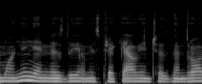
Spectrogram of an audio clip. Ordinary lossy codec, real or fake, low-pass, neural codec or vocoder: AAC, 96 kbps; real; 14.4 kHz; none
